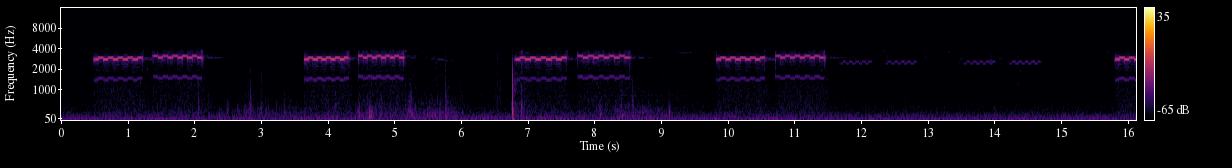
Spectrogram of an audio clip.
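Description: Mobile phone ringing with a warbling double-ring tone: four rings about three seconds apart, each a pair of short trills. These are followed by four short, fainter beeps, and the ring starts again at the very end. The call is going unanswered.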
